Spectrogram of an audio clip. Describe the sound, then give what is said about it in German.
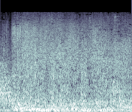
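Heavy, crashing boom as a giant titan topples against a tower and tears a hole in the building, a story sound effect; a loud, dense rumble that holds steady for the full two seconds. “Der Riese riss ein meterhohes Loch in das Gebäude und blieb regungslos liegen.”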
